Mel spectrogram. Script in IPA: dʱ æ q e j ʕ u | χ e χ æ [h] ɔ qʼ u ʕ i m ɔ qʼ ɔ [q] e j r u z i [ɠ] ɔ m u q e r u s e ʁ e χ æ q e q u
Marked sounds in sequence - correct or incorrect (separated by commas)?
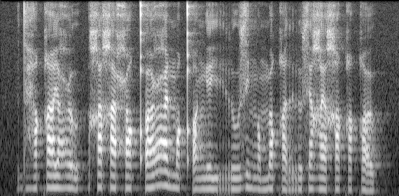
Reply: incorrect, incorrect, incorrect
